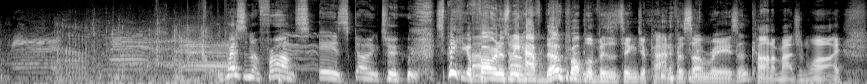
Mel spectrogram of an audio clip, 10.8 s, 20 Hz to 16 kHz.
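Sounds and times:
pigs squealing with loud high-pitched cries: 0.0s - 4.2s
speech: 2.7s - 10.8s
laughter: 5.9s - 9.1s.

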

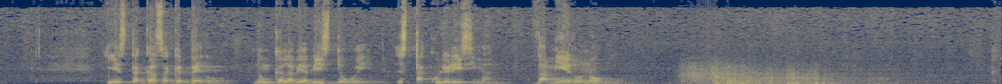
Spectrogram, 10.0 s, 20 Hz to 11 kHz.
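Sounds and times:
steady rain: 0.0s - 10.0s
speech: 1.1s - 7.0s
thunder rumbling: 6.2s - 10.0s.

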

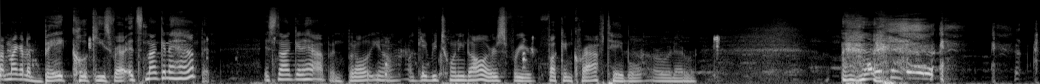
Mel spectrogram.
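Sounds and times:
speech: 0.0s - 7.1s, 8.4s - 9.6s
small mouth noises: 0.0s - 9.4s
laughter: 6.3s - 10.3s
cough into microphone: 8.6s - 10.3s.

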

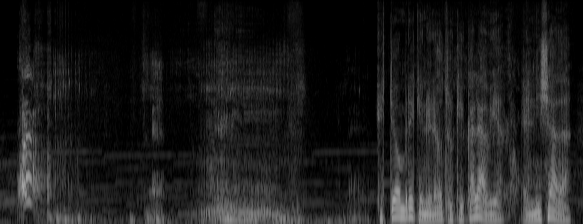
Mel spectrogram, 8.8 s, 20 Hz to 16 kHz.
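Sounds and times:
dog barking furiously: 0.3s - 0.8s
dog growling: 0.4s - 5.7s, 6.4s - 7.9s
speech: 5.9s - 8.6s.

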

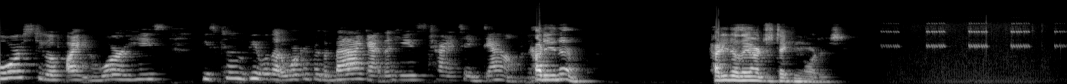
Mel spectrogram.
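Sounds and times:
speech: 0.0s - 6.0s, 7.1s - 8.5s
crickets chirping: 8.8s - 10.6s.

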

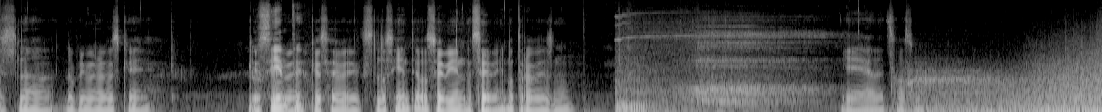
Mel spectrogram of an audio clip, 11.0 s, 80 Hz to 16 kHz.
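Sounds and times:
speech: 0.0s - 1.6s, 2.5s - 6.6s, 8.4s - 9.8s
mechanical respirator breathing through a mask: 6.2s - 8.4s.

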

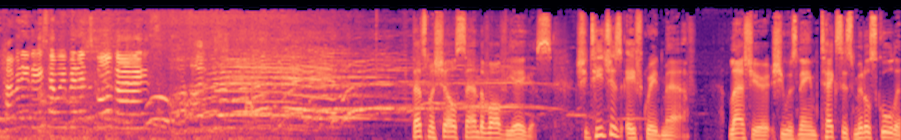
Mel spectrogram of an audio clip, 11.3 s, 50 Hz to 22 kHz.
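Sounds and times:
students and teachers chattering and cheering in a middle school hallway in El Paso Texas: 0.0s - 8.8s
speech: 5.2s - 11.2s.

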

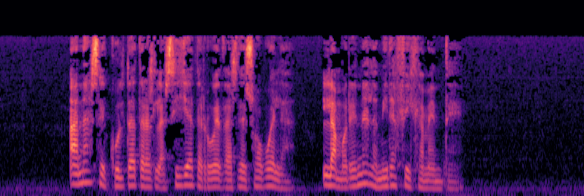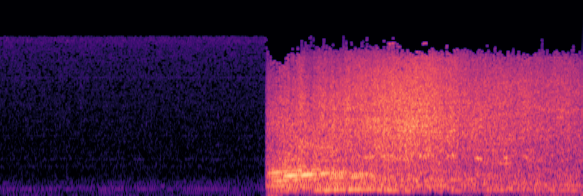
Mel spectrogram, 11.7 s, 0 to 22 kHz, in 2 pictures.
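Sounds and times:
speech: 0.7s - 4.8s
cars driving both ways along a long avenue beside a large house's garden: 8.5s - 11.6s.

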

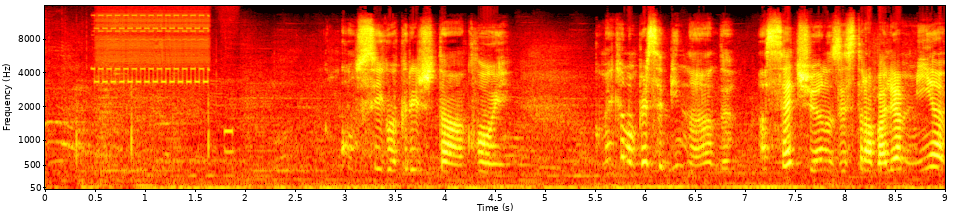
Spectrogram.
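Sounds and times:
electronic telephone ringtone warbling with an incoming call: 0.5s - 1.7s
speech: 3.1s - 4.7s, 5.6s - 8.9s.

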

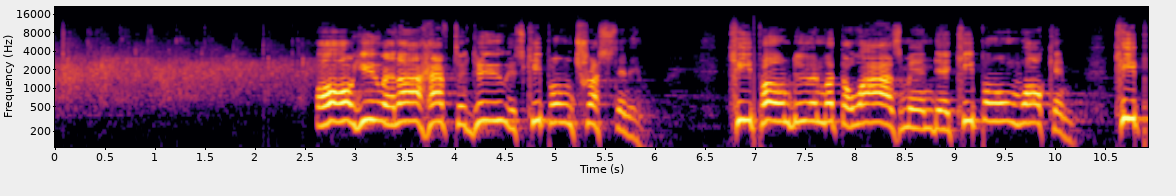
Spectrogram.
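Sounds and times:
audience applause with many hands clapping: 0.0s - 2.7s
speech: 2.6s - 6.0s, 6.8s - 10.9s.

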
